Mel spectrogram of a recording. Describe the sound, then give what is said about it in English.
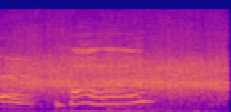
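A hand-clap sound effect: a dense wash of hand clapping runs steadily throughout, with a voice whooping over it partway through, cheering above the applause. “More hand claps.”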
